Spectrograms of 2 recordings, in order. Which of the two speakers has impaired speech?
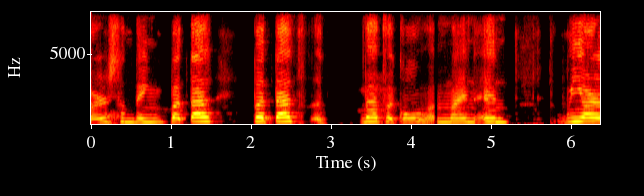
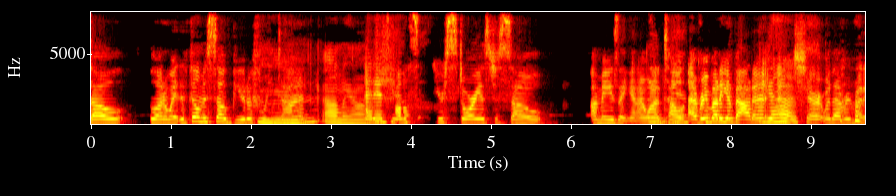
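The first: cerebral palsy; present from birth, wheelchair user; trunk control difficulty, ongoing physical therapy.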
